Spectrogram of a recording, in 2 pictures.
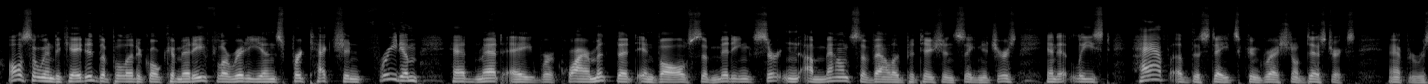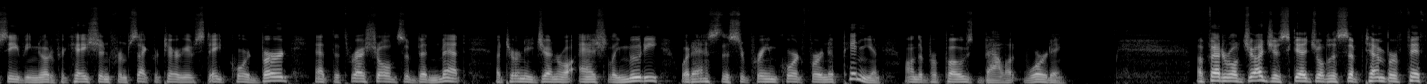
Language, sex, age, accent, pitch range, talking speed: English, male, 60-79, American, 115-145 Hz, 145 wpm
